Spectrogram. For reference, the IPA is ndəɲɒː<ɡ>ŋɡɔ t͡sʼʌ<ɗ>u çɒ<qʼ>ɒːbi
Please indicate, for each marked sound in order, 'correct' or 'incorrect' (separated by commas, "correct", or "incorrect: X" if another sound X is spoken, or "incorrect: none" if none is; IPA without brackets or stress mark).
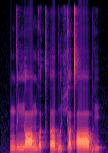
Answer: incorrect: none, incorrect: ɠ, incorrect: tʼ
